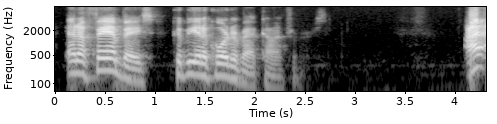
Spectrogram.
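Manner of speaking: ordinary talk, nothing marked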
